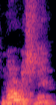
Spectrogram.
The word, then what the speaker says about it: nourishment: The stress is on Okay, let's start from the end. This is men't one, rish two, nour three. This word nourishment has three syllables and the stress falls on the third syllable from the end of the word.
